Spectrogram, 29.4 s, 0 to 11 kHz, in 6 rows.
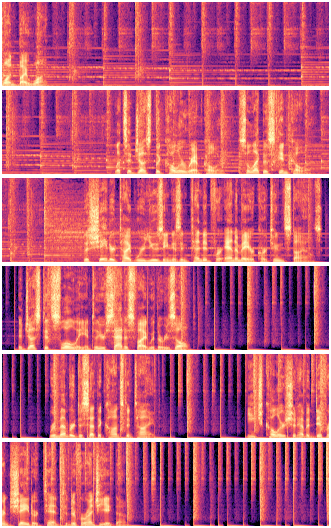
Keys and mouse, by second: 0.3-1.0 shift+middle drag, 1.0 click, 1.8-2.5 shift+middle drag, 2.5 click, 3.5-6.0 ctrl+middle drag, 6.4-6.9 drag, 10.3-12.7 drag, 12.7-14.0 ctrl+middle drag, 14.0-18.3 drag, 20.0 click, 22.1-24.3 shift+middle drag, 24.3-26.2 drag, 27.3-28.5 drag, 29.3-29.4 drag.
